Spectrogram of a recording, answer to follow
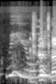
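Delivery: high, loud laughing "wee"; gleeful rising squeal breaking into laughter; playful wee. Acted. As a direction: whoop like riding a bumpy motorbike. Imitates motorbike bouncing on bad roads.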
